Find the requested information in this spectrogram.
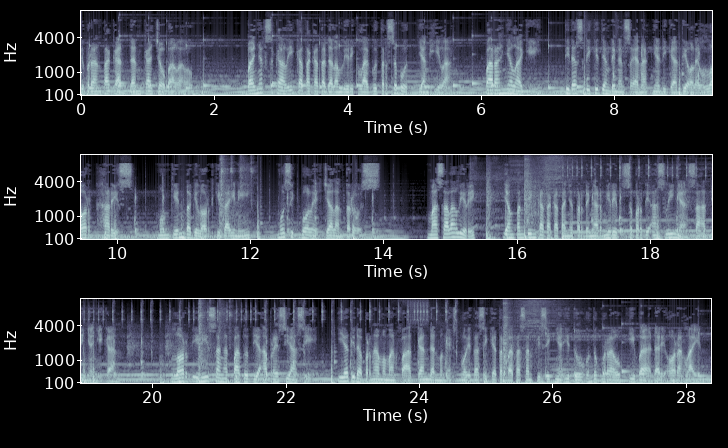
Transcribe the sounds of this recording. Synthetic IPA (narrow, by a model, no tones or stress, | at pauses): dibəɾant̪akandankat͡ʃawba̰la̰w | baɲak̚səkalikat̪akat̪adalamliɾɪklaɡut̪ərsəbʊt̪̚jaŋɦila̰ŋ | paɾahɲalaɡḭt̪idaksədikɪt̪̚jaŋdəŋansəenak̚ɲadiɡant̪iolɛhlɔrt̪̚haɾɪs | muŋkɪnbaɡilɔrt̪̚kit̪ainimusɪk̚bolɛhd͡ʒalant̪əɾʊ̰s | masalahliɾɪk̚jaŋpənt̪ɪŋkat̪akat̪aɲat̪ərdəŋarmiɾɪt̪̚səpərt̪iasliɲasaʔat̪̚diɲaɲika̰n | lɔrt̪inisaŋat̪̚pat̪ʊt̪̚diapɾesiasḭ | iat̪idaʔpərnahməmanfaʔat̪̚kandanməŋɛksploit̪asikət̪ərbat̪asanfisɪk̚ɲait̪uunt̪ʊk̚məɾaʊk̚ibadaɾioɾaŋla̰ɪ̰n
